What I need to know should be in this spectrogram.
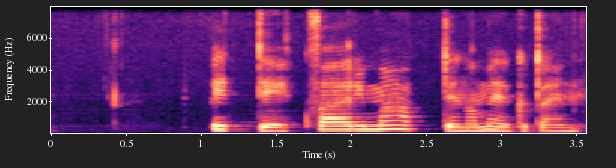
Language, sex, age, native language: Icelandic, female, 11, Icelandic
